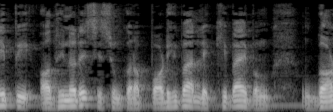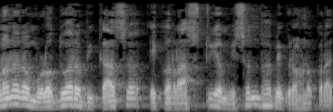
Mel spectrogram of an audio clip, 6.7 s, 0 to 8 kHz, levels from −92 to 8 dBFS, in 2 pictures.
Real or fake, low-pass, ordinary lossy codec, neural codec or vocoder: real; 7.2 kHz; none; none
